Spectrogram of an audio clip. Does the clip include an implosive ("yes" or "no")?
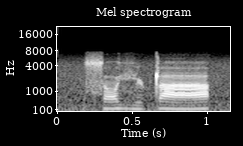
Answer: no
